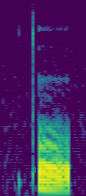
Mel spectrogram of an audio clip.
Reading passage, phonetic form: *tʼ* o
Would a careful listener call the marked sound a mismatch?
no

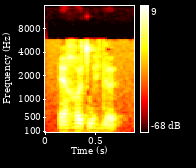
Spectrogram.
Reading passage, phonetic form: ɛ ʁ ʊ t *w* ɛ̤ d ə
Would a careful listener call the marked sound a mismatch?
no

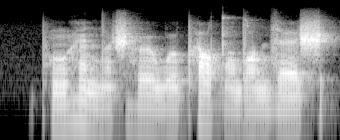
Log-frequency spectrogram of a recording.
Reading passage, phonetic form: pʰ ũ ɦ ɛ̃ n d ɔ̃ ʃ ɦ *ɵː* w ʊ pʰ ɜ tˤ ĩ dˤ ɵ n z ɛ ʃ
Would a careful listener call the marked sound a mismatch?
no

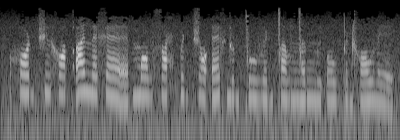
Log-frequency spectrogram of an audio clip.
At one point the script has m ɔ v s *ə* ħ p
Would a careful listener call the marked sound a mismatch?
yes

